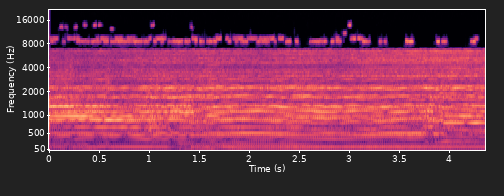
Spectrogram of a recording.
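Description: Live band playing a long held chord on electric guitar over bass, shifting to a new chord near the end.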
